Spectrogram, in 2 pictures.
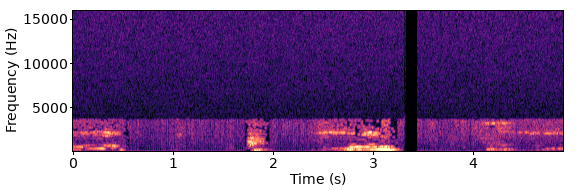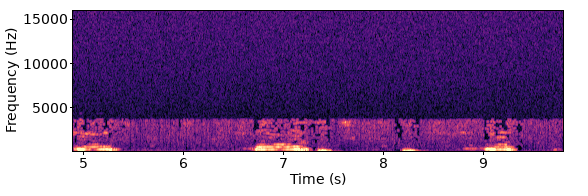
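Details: Asleep, the young colt Yanta (Fast Force out of Pink Blossom, foaled 21 January 2026) snores in rasping, gravelly pulls, some ending in a deep thud-like snort, about every two seconds.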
